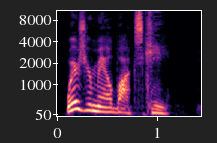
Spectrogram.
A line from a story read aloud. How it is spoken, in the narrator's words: he snapped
